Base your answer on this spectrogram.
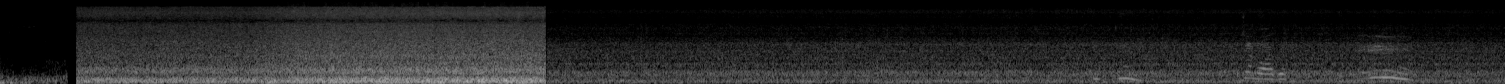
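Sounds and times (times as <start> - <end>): waterfall rushing: 0.8 - 5.5.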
